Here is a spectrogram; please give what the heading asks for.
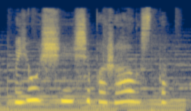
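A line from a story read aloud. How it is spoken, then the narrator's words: Sweet cooing. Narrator (Russian): проворковала Аннабелла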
